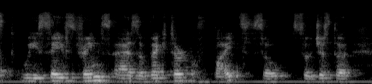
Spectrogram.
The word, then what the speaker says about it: Vec: So you can see here, contiguous, global array type, written vec-t, but pronounced vector.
